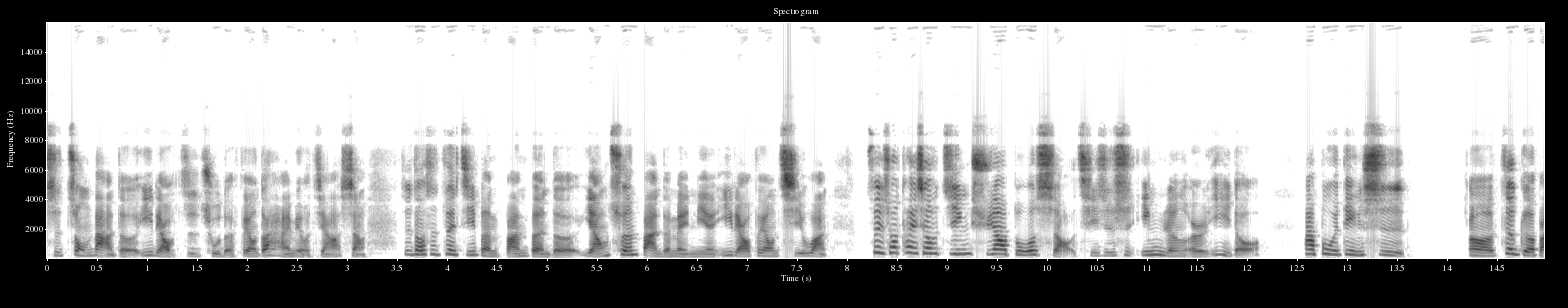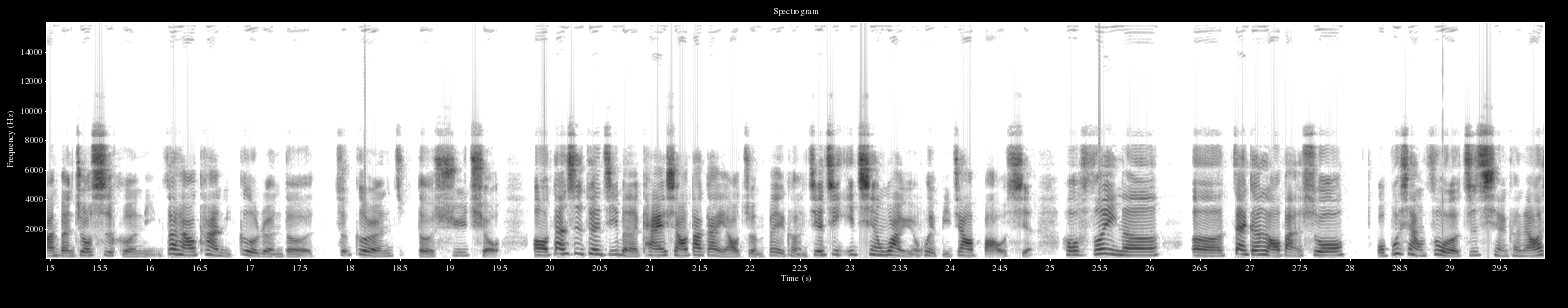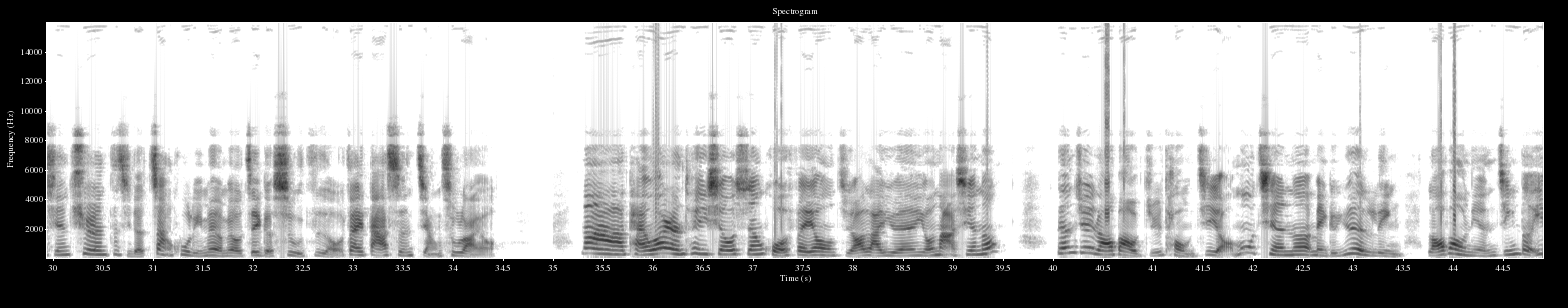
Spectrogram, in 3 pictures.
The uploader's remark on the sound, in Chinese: 本集有些許雜音，已亟力避免，如有察覺請多多包涵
